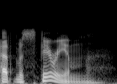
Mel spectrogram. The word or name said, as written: atmospherium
